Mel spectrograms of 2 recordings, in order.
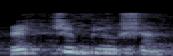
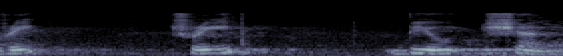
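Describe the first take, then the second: First: Said in the usual way. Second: "retribution" very slowly as re, tri, bu, tion; syllable by syllable. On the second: Shown as a demonstration. Teacher counts out four syllables for learners, "retribution" slowly separated. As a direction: split "retribution" into four syllables with long pauses. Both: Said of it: "इसमें चार syllable आ गए आपके".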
